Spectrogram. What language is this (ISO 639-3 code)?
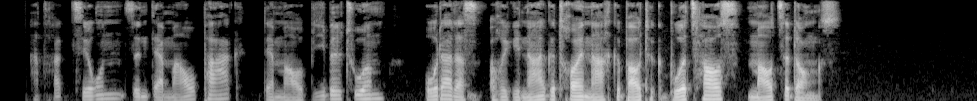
deu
